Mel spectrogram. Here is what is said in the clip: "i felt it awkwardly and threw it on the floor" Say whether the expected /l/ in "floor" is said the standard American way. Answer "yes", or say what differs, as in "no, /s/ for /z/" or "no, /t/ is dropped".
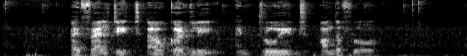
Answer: yes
